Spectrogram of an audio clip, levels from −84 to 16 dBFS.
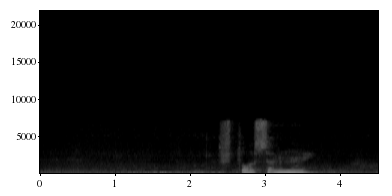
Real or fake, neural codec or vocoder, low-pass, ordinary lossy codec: fake; codec, 16 kHz in and 24 kHz out, 0.6 kbps, FocalCodec, streaming, 4096 codes; 7.2 kHz; Opus, 64 kbps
